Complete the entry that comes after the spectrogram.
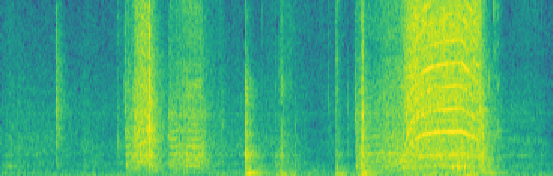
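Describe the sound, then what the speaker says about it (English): Cordless screw gun backing screws out of the roller assembly at the bottom of a patio door, a few short whirring bursts of varying length, close and fairly loud with brief pauses between them. "Using a screw gun,"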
